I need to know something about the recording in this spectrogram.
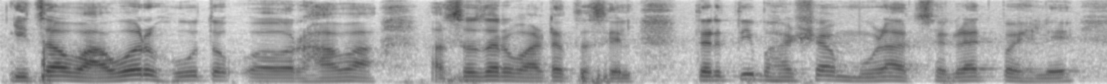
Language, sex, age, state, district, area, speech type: Marathi, male, 45-60, Maharashtra, Thane, rural, spontaneous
